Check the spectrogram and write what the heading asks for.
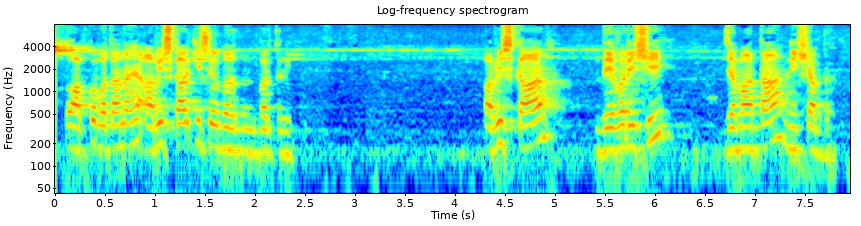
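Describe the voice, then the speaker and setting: High-voiced male teacher going over spellings. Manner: repeats words, asks and answers, tag "ठीक है ना". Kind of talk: exam-prep spelling lesson.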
